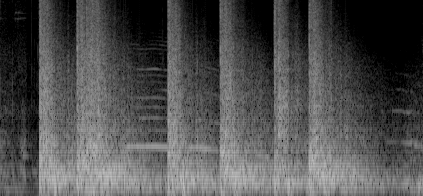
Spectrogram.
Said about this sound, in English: a dirt path leading to a clearing where there was an antique cannon with a freshly lit fuse. Listen up! Listen up! Everybody still here? Good. All right, so, anybody that's sitting down there by that cannon, it's going off and it's gonna be loud.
